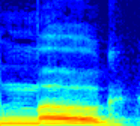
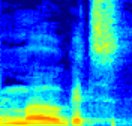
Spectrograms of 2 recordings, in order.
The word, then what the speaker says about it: Moog: So this is by a company called Moog. I think I'm pronouncing that right, Moog. I don't believe it's Moog, even though it looks that way.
